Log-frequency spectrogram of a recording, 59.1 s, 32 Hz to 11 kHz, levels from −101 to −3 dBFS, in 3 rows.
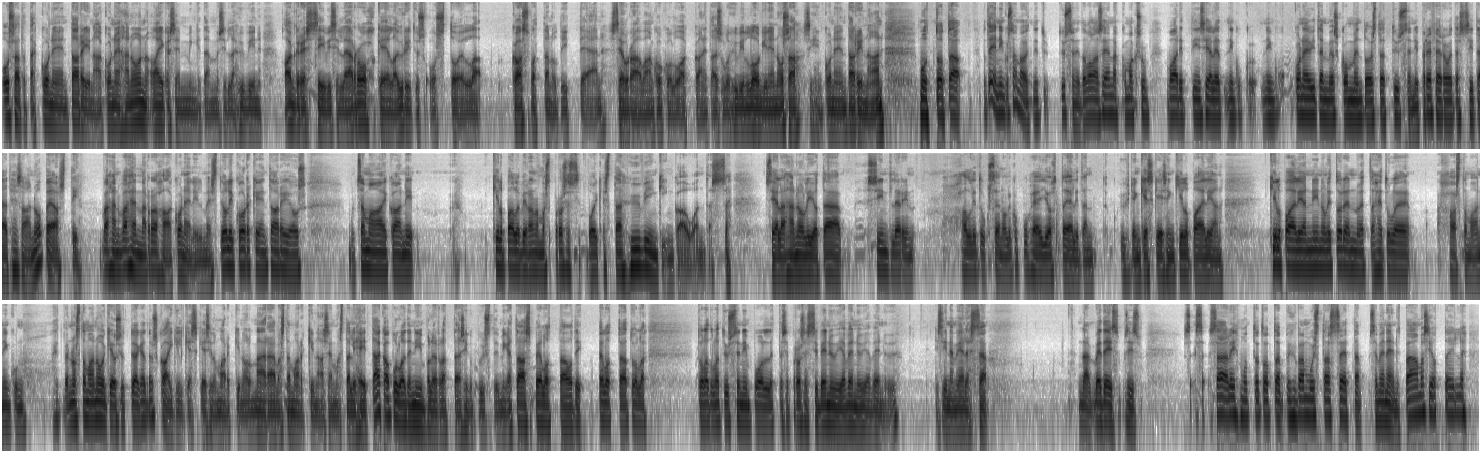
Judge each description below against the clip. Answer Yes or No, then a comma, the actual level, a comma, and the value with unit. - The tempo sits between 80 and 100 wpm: No, fast, 155 wpm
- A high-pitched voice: No, low, 105 Hz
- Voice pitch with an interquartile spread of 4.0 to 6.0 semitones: Yes, average, 4.5 semitones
